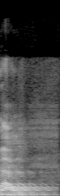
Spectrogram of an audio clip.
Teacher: دونوں ہونٹوں کو گول کرنے سے ادا ہوتا ہے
